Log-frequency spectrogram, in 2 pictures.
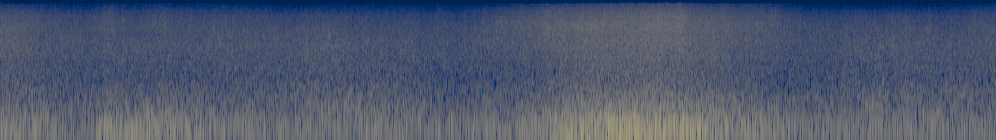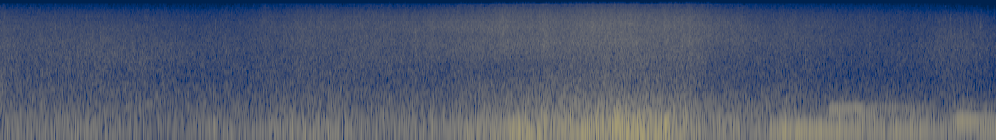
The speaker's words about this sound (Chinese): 海浪的声音真的非常好听，夜晚的海就像一个无垠的宇宙，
